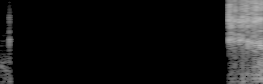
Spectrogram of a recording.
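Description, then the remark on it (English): A loud, crisp crunch of a nacho chip topped with cheese, sour cream and beans bursts after a faint click and near silence, its crackly texture continuing to the end with no voices. “It's the crisp crunch of that first nacho chip.”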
